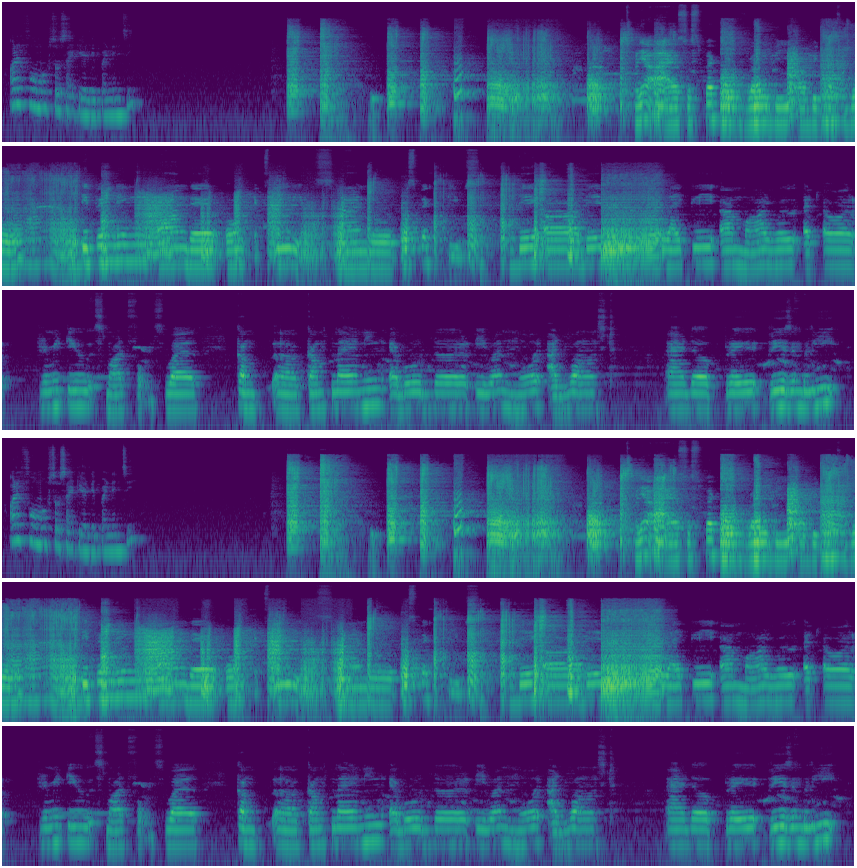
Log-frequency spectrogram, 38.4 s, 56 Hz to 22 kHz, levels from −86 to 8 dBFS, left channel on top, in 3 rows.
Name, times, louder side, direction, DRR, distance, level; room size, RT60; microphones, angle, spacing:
voice 1, 0.1-2.1 5.5-5.7, right 1 dB, 65° right, 2.0 m, -39 dB
sound 1, 4.3-5.2 5.8-8.5 8.8-10.2 10.8-18.5 18.8-19.5 19.8-22.9, right 4 dB, 40° right, 0.4 m, -24 dB
voice 2, 8.6-20.0 20.4-25.6 26.2-28.6 29.1-34.8 35.5-38.2, left 1 dB, 20° left, 0.6 m, -29 dB
15.0 x 10.5 x 2.3 m
head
